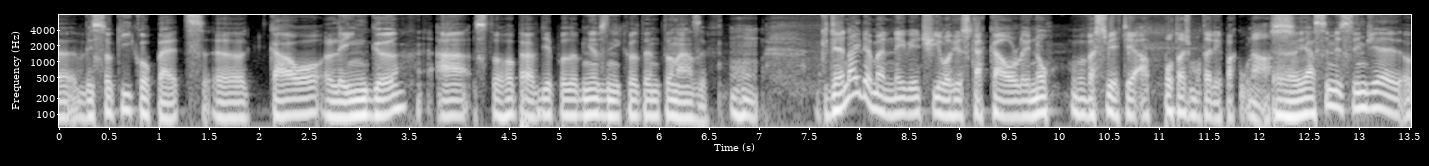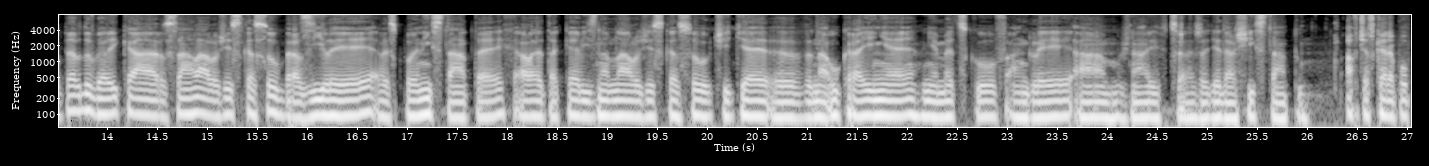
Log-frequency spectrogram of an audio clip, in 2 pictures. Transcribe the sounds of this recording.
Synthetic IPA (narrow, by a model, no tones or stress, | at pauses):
vɪsokiːko̞pɛt͡s | kaolɪŋɡʔast̪o̞ɦo̞pɾavɟɛpo̞do̞bɲɛvzɲɪkl̩t̪ɛnt̪o̞naːzɛf̩ɦ̩ɡdɛnajdɛmɛnɛjvjɛt͡ʃiːloʒɪskakaolɪnʊ | vɛsvjɛcɛʔapot̪aʒmot̪ɛdɪpakʔṵna̰ːsjaːsɪmɪsliːmʒɛʔo̞pɾavduvɛlɪkaːɾo̞sːaːɦlaːlo̞ʒɪskaso̞wvbɾʔaziːlɪjɪvɛspo̞jɛniːxst̪aːt̪ɛxa̰lɛt̪akɛːviːznamnaːlo̞ʒɪskasowʔuɾt͡ʃɪcɛnaʔukɾajɪɲɛvɲɛmɛt͡skufʔaŋɡlɪjɪʔamoʒnaːʔɪft͡sɛ̰lɛːraɟɛdalʃiːxst̪aːt̪uː | ʔaft͡ʃɛskɛːɾɛpub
